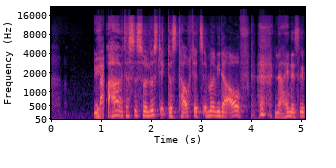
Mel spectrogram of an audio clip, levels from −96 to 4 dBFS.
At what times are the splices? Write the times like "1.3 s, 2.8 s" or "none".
1.0 s, 4.0 s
